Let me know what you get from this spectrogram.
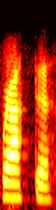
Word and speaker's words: rakta: The next tissue is called rakta, R-A-K-T-A.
